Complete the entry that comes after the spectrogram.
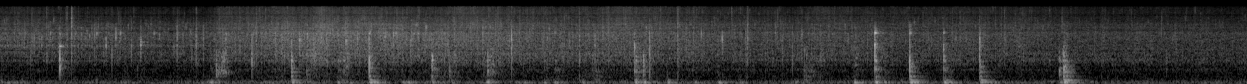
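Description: Chopped garlic, onion and green chilli sizzling in hot oil in a non-stick wok as they go in, stirred with a wooden spoon that knocks and scrapes against the pan. The sizzle comes in suddenly, is loudest a few seconds in, then slowly dies down.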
